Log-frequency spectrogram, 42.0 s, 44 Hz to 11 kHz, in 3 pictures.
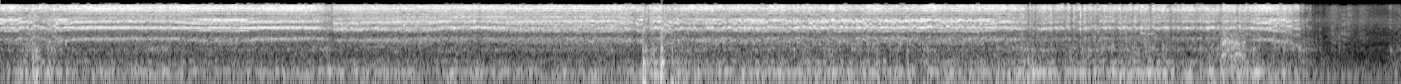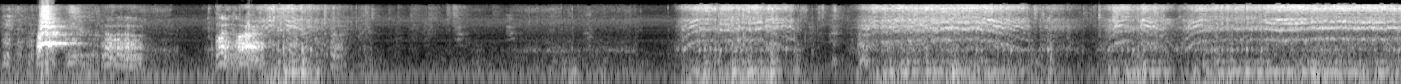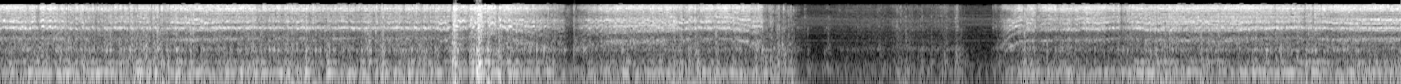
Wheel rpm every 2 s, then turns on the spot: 220, 220, 220, 210, 210, 230, 110, 10, 20, 20, 70, 110, 70, 190, 230, 230, 180, 140, 20, 160, 220.
12-16 18-20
